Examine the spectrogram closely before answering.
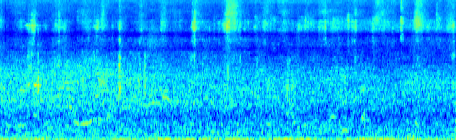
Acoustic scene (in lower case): residential area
